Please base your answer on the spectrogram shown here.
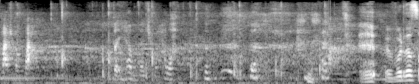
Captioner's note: laughter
